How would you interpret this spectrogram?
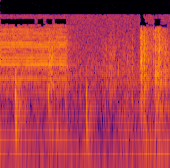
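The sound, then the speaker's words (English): A door buzzer sounds one steady, harsh electric drone for about a second, then cuts off, leaving a few soft clicks and knocks. “The door, Archie. Yes, sir. I hear it.”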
